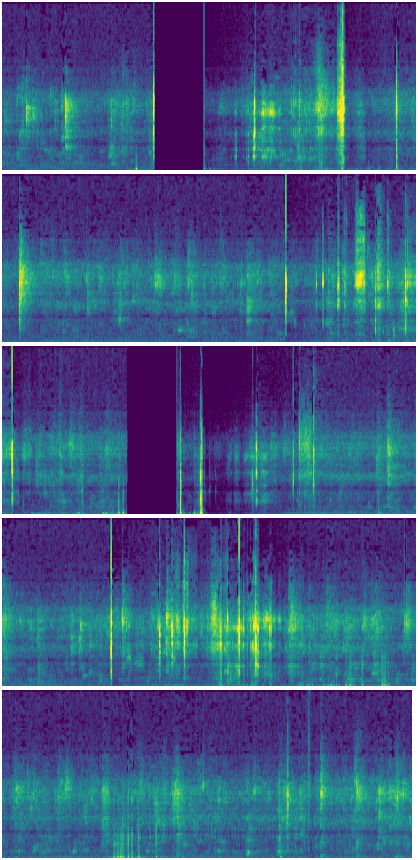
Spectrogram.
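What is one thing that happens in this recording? A dog eats noisily from a metal bowl, chewing and lapping.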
